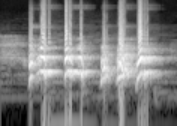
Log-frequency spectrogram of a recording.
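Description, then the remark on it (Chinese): Two watchful dogs belonging to a zebra bark furiously at a knock on the door, in a quick, loud volley of about half a dozen sharp, overlapping yaps that follow one another almost without pause. “敲门的声音引来桑塔太太两只机警的狗不断的狂吠。”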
